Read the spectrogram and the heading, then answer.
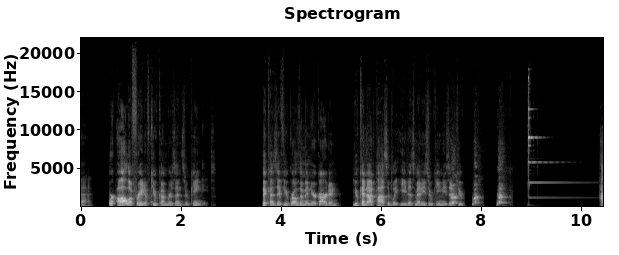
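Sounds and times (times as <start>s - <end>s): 
speech: 0.1s - 2.6s, 3.6s - 8.0s
dog barking: 7.4s - 8.6s
bright bell-like ding: 8.9s - 10.4s.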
